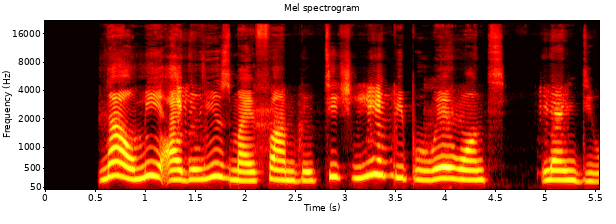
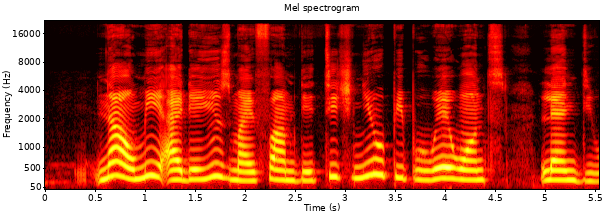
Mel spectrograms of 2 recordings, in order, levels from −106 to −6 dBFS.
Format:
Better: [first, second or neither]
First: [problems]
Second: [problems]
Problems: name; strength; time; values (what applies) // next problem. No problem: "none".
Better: second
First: noise reduction (neural mask model DeepFilterNet 3)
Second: none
